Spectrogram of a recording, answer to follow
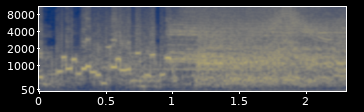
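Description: Loud, heavily distorted, glitch-edited music. A run of quick, short melodic notes gives way about a second in to a harsh wash of distorted noise, with a sweep rising and falling near the end.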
